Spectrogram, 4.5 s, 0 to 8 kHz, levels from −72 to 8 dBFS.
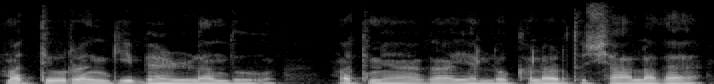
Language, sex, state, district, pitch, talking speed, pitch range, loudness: Kannada, male, Karnataka, Bidar, 110 Hz, 120 wpm, 110-115 Hz, -17 LUFS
